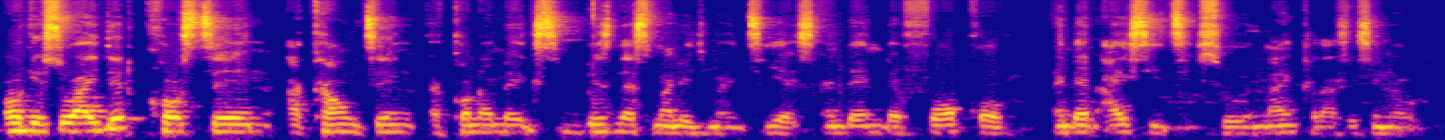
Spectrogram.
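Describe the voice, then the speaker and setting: Fast-talking Ghanaian man in his twenties. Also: fairly high pitch, little pitch movement, dark tone, slightly rough, no room sound, low-quality recording. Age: 20s. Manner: quick, eager, explaining step by step. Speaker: guest. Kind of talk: interview answers.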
